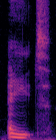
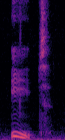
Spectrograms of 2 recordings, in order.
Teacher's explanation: it may be difficult to tell the difference between this diphthong a and the long vowel e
